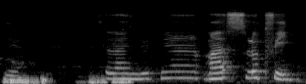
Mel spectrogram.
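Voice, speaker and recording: High-voiced woman instructor on a video call. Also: a little mellow. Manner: brisk, calls names one by one. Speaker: course instructor. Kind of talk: online class roll call.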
